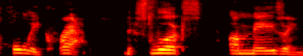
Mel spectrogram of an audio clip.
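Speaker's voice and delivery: ordinary talk, nothing marked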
